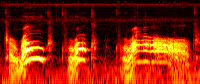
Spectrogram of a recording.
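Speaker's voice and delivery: very high, loud croaking calls; loud frog croaks. Pretend. Showing children how loud frogs sing, high loud croaks. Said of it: "Some frogs sing very loudly".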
